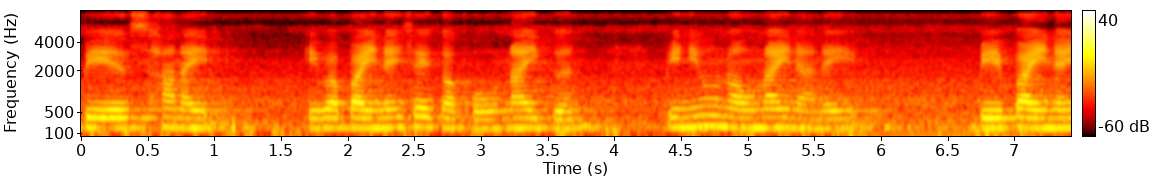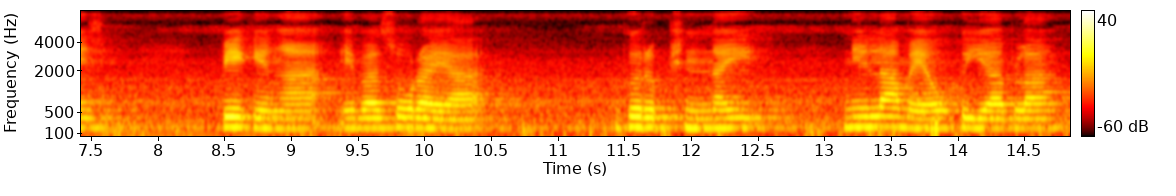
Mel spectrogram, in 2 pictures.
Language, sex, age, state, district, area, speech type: Bodo, female, 45-60, Assam, Kokrajhar, rural, spontaneous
